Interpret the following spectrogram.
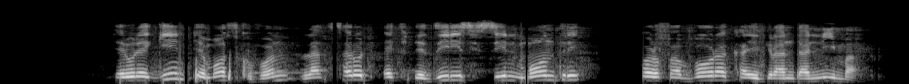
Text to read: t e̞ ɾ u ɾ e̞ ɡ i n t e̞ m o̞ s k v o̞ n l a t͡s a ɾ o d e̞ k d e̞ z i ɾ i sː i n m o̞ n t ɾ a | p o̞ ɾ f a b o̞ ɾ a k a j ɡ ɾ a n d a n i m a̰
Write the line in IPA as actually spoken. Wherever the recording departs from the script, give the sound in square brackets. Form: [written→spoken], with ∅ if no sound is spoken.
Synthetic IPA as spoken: t e̞ ɾ u ɾ e̞ ɡ i n t e̞ m o̞ s k v o̞ n l a t͡s a ɾ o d e̞ k d e̞ z i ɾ i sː i n m o̞ n t ɾ [a→i] | p o̞ ɾ f a [b→v] o̞ ɾ a k a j ɡ ɾ a n d a n i m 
